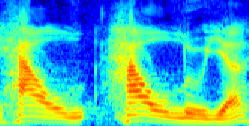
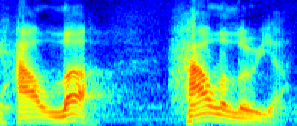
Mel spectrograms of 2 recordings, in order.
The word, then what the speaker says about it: hallelujah: you know Hallelujah right you don't say Hal Hallelujah you say Hala hallelujah hallelujah all right and you're pronouncing the Hebrew correctly when you do that all right it's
